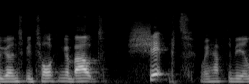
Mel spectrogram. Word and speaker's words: Shipt: And today we're going to be talking about Shipt. We have to be a little careful in our pronunciation of this particular Yes. piece of software. Yes, Shipt. Oh God. Let's try that again. Shipt.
